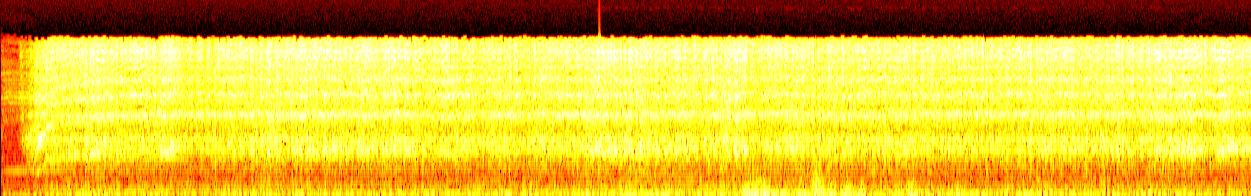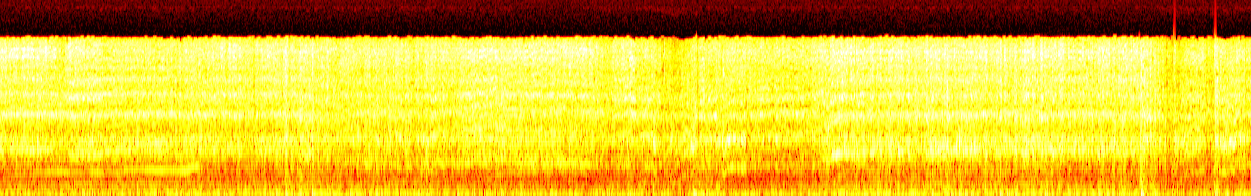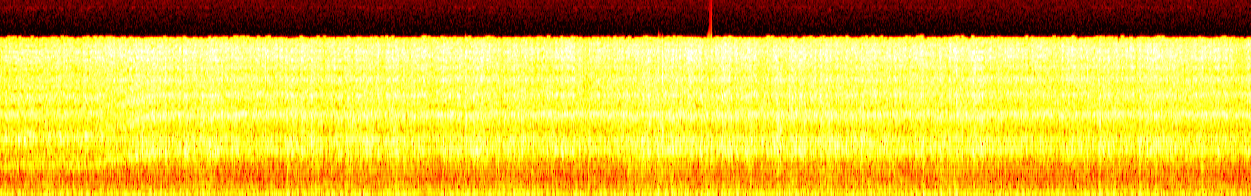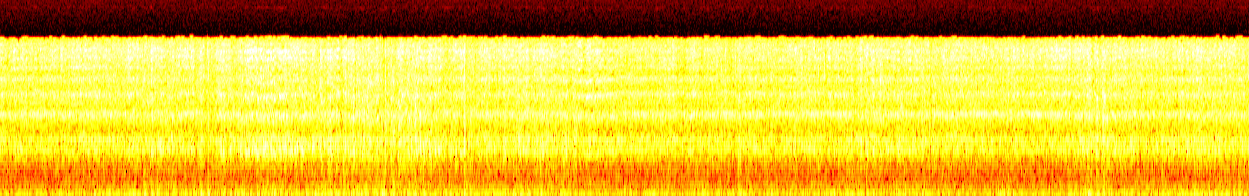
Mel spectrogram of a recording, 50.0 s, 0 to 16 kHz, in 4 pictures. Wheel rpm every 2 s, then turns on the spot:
190, 230, 230, 230, 230, 230, 230, 220, 170, 140, 200, 210, 150, 220, 230, 230, 230, 230, 230, 230, 230, 230, 230, 230, 230.
none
